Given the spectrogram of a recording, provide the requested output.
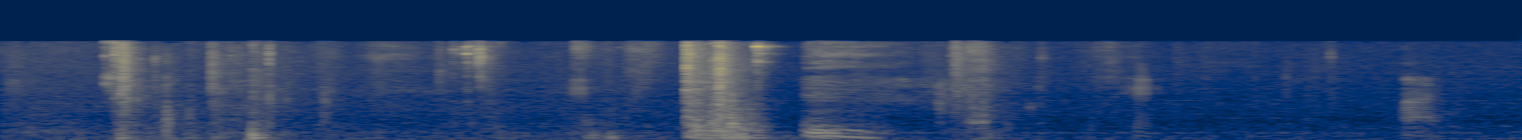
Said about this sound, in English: Let me shut my door real quick.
